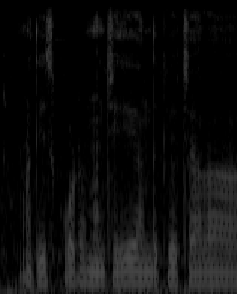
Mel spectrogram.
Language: Telugu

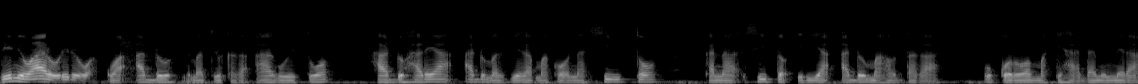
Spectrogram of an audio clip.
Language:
Kikuyu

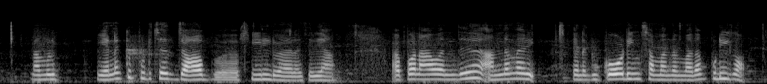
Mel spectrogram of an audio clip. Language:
Tamil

